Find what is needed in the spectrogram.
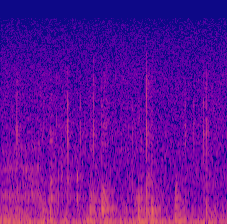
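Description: Faint handling noises from fingers working a rubber-glove fingertip, string and thin igniter wire: a scattering of small clicks and rubs over a low steady hum.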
